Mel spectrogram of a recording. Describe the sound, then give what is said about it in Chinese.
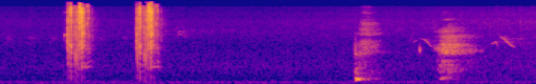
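Camera shutter clicks as photos are taken, four short, crisp snaps in two pairs with a pause between the pairs, alone over quiet background. “你快对着姐姐拍照呀。”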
